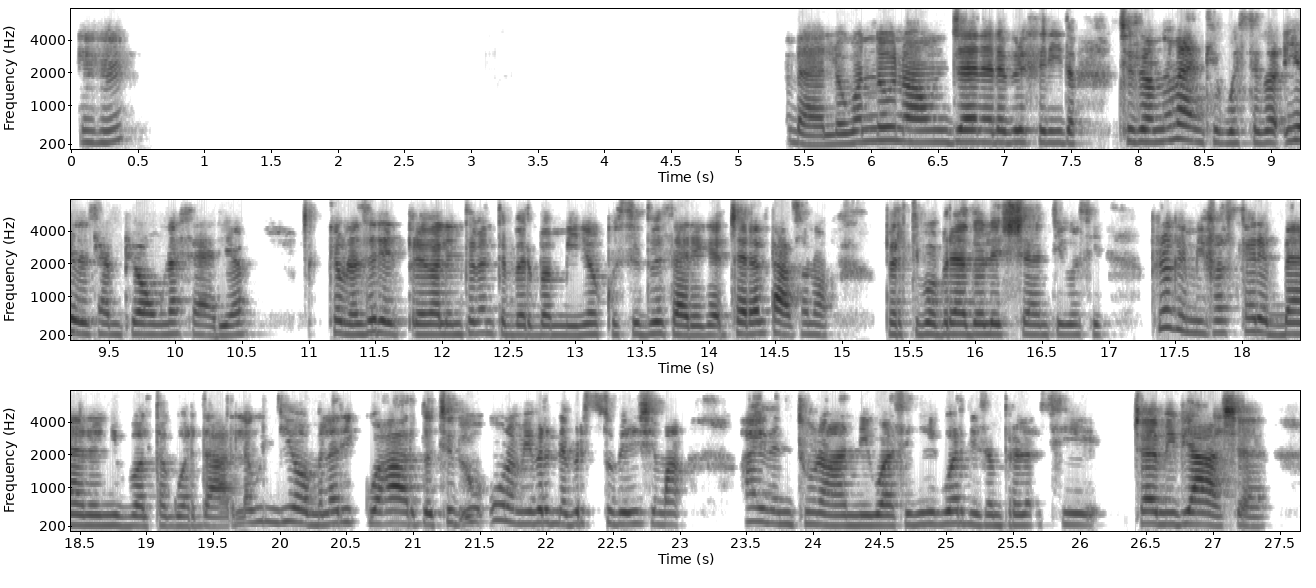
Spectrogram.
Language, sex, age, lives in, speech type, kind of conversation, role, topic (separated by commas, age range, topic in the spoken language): Italian, female, 20-24, Italy, conversation, unstructured, none, Quali sono i piccoli gesti che rendono la vita più bella?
